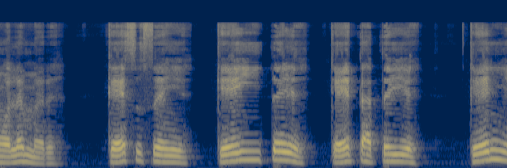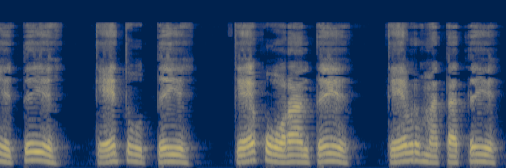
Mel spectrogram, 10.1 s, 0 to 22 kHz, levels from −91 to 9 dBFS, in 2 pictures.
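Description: From start to finish the speech has a gritty, metallic top with lispy s sounds and nothing above 12.3 kHz, which is likely HE-AAC compression at a very low bitrate, around 16 kbps. The treble is rebuilt from copied lower bands, so its harmonics don't line up.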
